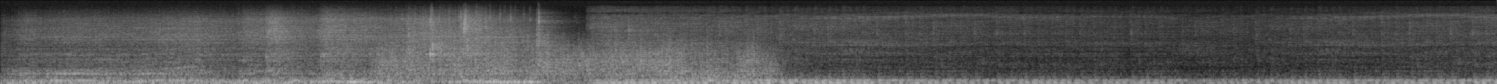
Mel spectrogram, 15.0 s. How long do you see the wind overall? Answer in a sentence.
The wind can be heard for 8 seconds in total.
